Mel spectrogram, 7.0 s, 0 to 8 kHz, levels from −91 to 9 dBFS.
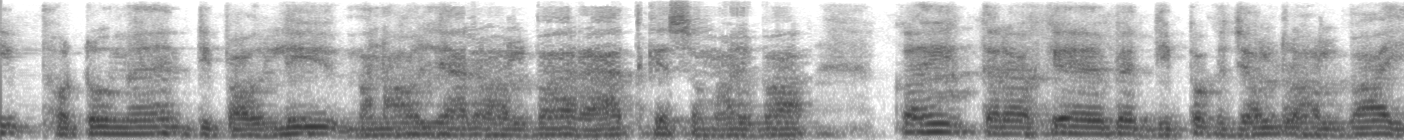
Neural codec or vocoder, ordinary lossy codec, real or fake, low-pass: vocoder, 24 kHz, 100 mel bands, Vocos; Opus, 16 kbps; fake; 7.2 kHz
